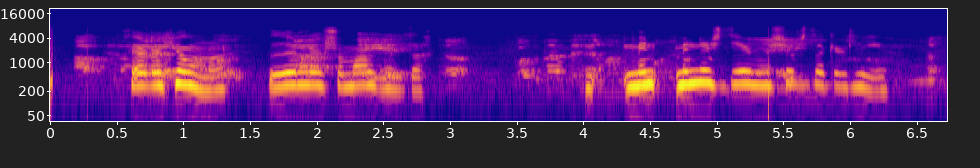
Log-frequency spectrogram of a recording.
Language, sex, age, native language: Icelandic, male, 11, Icelandic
